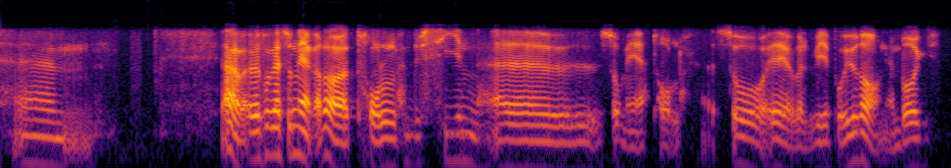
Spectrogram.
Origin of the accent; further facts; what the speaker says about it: Radøy, Nordhordland, Vestland, Norway; now in Oslo, Norway; Jeg er fra Rade i Nordhordland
